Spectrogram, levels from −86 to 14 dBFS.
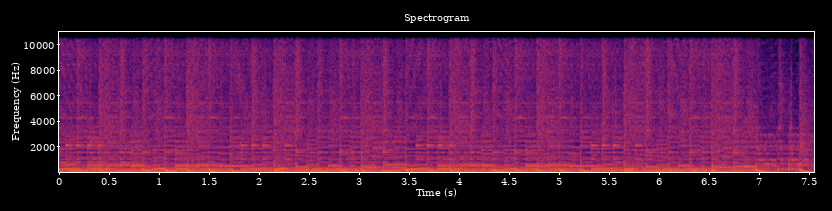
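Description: Nothing technically wrong turns up anywhere in this one, so there's no problem to point to and nothing to explain.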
